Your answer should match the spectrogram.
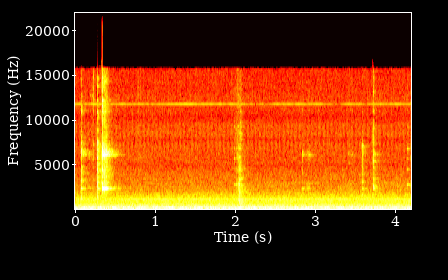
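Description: A single sharp metallic clink of kitchen utensils about a third of a second in, followed by a few faint ticks, over a steady low hum.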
